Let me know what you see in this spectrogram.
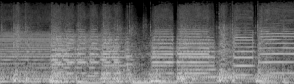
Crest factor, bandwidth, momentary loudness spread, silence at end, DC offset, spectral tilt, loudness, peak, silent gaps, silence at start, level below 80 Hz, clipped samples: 14 dB; over 20 kHz; 4 LU; 0 s; under 0.1%; -4.5 dB/octave; -14 LUFS; -2 dBFS; none; 0 s; -30 dBFS; under 0.1%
